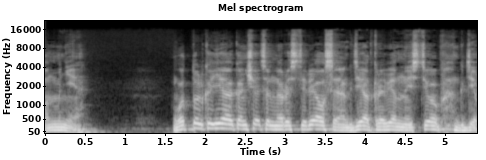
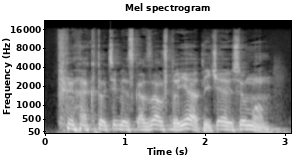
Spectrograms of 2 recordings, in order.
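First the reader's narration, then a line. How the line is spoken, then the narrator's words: Chuckle amid group laughter. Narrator (Russian): хохотнул Дикий, поддержанный дружным смехом товарищей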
